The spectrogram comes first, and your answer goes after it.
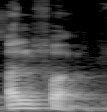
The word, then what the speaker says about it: Alpha: it spoken in phonetics it is spoken as a l f a h okay so this is the phonetic spelling of your a so a is called as Alpha so remember that friends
